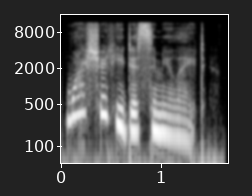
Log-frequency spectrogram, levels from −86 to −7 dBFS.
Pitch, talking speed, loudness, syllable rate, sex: 220 Hz, 145 wpm, -14 LUFS, 5.8 syllables/s, female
